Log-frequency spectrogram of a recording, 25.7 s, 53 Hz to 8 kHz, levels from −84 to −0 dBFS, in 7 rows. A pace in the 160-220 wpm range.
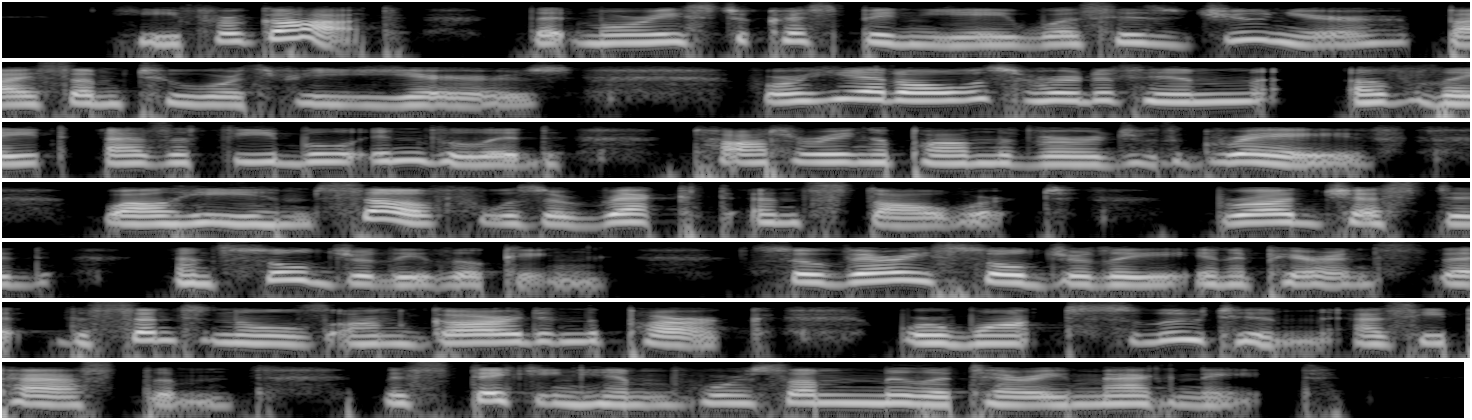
Yes: average, 180 wpm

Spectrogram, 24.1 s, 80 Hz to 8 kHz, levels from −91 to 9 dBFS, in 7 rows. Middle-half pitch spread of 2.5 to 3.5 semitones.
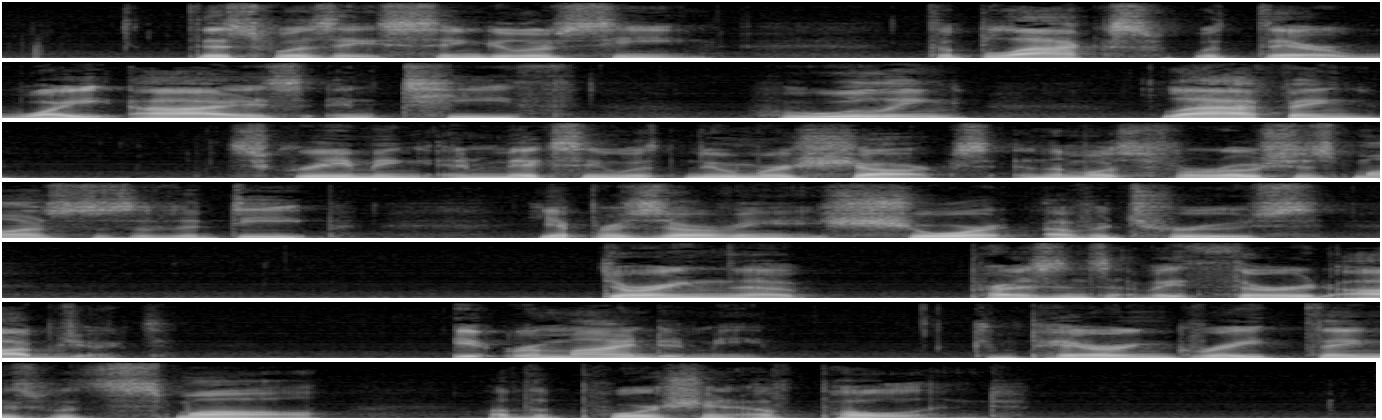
No: average, 4.7 semitones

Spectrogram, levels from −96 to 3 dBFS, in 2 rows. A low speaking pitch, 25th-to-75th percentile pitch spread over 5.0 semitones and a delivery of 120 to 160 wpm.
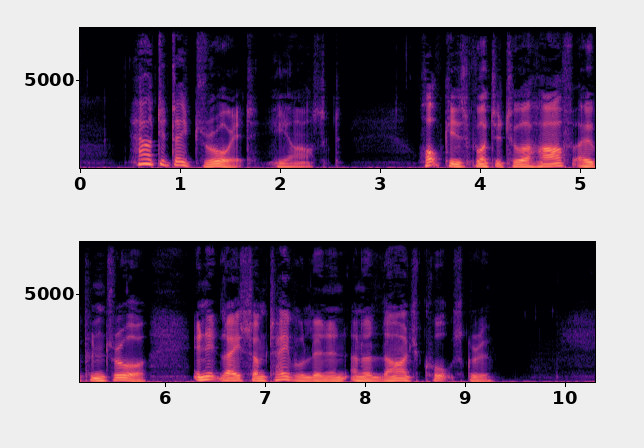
Yes: low, 115 Hz; wide, 5.5 semitones; average, 140 wpm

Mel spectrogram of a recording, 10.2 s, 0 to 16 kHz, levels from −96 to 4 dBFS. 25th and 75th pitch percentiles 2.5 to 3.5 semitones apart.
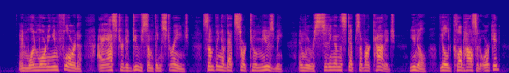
Yes: average, 2.9 semitones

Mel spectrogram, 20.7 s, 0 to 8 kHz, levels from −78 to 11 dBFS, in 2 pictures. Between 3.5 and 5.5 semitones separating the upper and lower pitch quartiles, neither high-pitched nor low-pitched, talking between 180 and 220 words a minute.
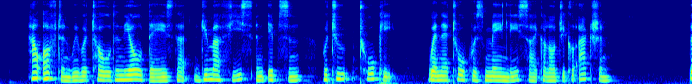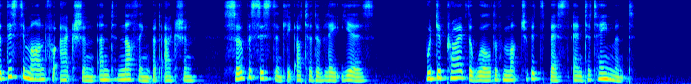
No: average, 4.5 semitones; medium, 160 Hz; average, 145 wpm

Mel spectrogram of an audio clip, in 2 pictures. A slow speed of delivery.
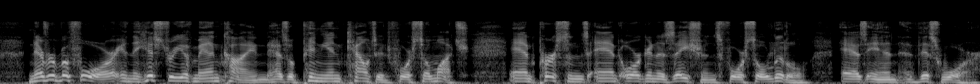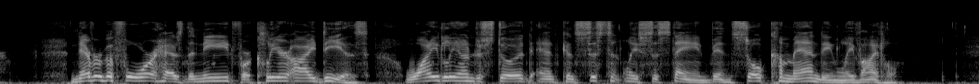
Yes: slow, 125 wpm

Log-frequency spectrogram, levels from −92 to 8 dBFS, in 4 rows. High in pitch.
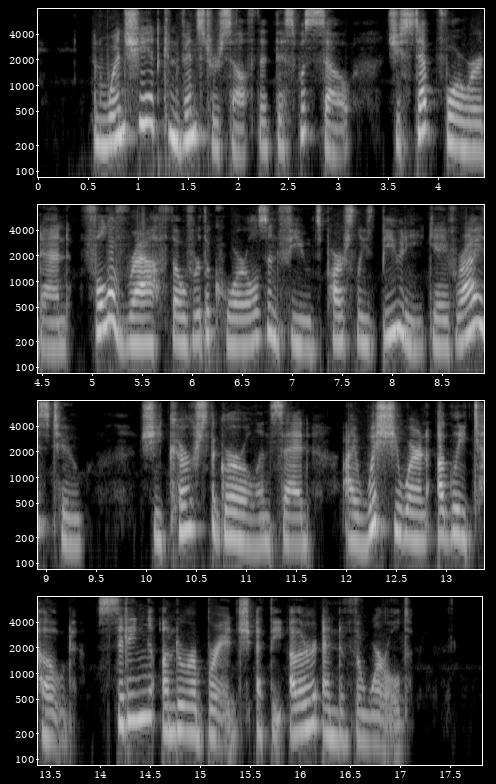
Yes: high, 200 Hz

